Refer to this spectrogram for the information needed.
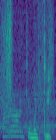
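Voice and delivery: very high little cat voice; voicing the cat. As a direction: speak for the contented cat in a high voice. 冷風を受ける猫の気持ちを代弁. (猫になりきった高い声)

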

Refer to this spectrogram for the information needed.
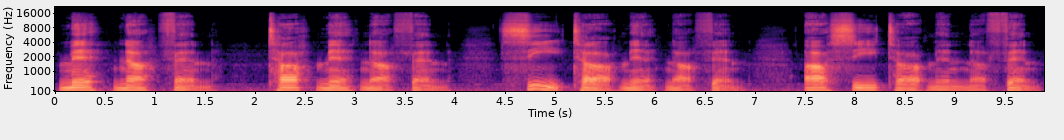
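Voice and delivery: very slow, syllable by syllable: mi na fen, ta mi na fen, si ta mi na fen; slow back building. Shown as a demonstration. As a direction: build acetaminophen from the end, each syllable clear and slow. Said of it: "We're going to start with fen".

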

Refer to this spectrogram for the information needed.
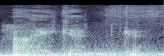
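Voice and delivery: unvoiced whisper to the co-host; quick hushed aside, off mic. Real, not acted. Whispered aside about editing.

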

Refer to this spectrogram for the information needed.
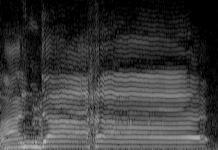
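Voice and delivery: high, drawn-out whoop; real high-pitched shout of amusement; exclaiming shout. Real, not acted. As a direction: burst out with a long teasing cry. Exclaims at friend, bursts out.

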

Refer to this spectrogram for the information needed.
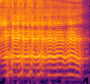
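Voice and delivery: loud cartoon cackle; SpongeBob laugh. Kid showing he is now SpongeBob, loud cartoon laugh. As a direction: rattle out a loud, silly put-on laugh.

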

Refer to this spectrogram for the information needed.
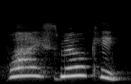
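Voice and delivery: light up with surprise at the kind cat; stretched, high surprised exclamation; delighted surprise. Acted. Mistress finds cat minding puppies.

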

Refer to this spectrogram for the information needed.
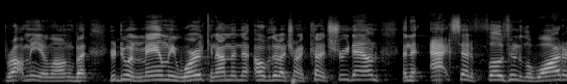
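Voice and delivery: ordinary talk, nothing marked

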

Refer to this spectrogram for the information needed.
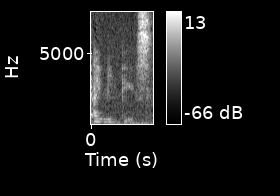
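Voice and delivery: breathy whispered want; whispering. Retold or imitated. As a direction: whisper it like a secret craving. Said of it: "So I was like".

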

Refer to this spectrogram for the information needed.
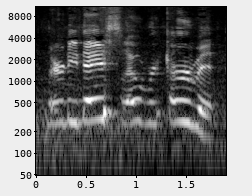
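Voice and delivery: a strained Kermit the Frog impression held through gameplay. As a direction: push the voice up and squeeze it like a felt frog. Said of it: "do the Kermit voice for two minutes".

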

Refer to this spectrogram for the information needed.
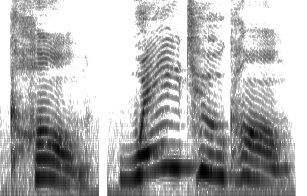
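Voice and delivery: very slow, drawn-out, ominous; eerily calm. A narrator's reading. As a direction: let each word hang, unsettlingly slow. Girl turns eerily calm.

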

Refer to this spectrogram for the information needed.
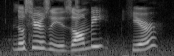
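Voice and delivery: ordinary talk

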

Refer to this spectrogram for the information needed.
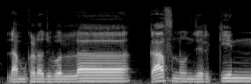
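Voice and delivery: ordinary talk, nothing marked

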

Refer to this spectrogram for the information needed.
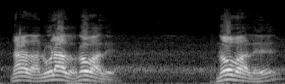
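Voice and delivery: ordinary talk, nothing marked

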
